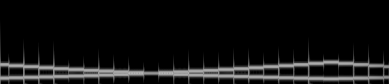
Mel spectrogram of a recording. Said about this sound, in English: Each ear is getting an alternation between high beeps and low beeps. But together you're hearing all of the high beeps as a unit on one side, probably on the right, and all the low beeps on the other side.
